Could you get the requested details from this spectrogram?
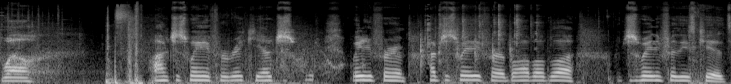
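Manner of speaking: put-on high-pitched kid voice. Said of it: "this high-pitched kid".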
